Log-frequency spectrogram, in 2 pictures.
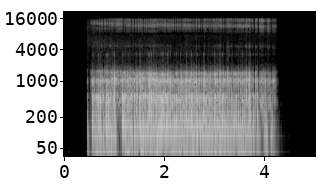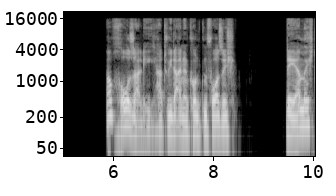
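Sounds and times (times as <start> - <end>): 
dog growling: 0.5 - 4.3
speech: 5.9 - 8.5, 9.5 - 10.0.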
